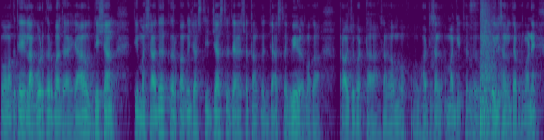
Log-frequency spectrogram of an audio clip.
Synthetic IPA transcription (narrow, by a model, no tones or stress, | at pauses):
kĩw̃ʋam̤akat̪elaɡʋəɽkəɾpad͡zaj̰jaud̪ːeɕãn | t̪iməɕad̪əkəɾpãkəd͡zast̪iːt͡sd͡zast̪ət̪jaɕət̪ãkəd͡zast̪əʋeɭm̤əka | ɾʔaʋd͡ʑəpəɽʈ̪asa̰faʈiːsaŋɡmaɡiːpəɦilisãŋɡlet̪japɾəmaɽ̃e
